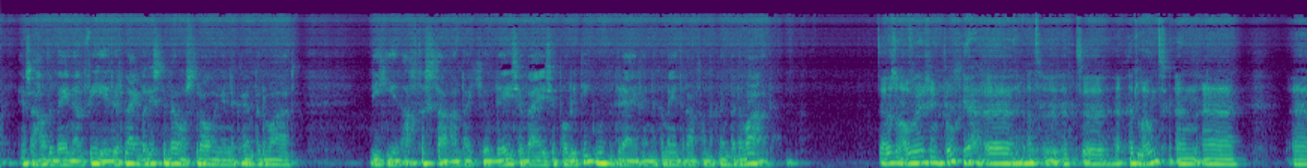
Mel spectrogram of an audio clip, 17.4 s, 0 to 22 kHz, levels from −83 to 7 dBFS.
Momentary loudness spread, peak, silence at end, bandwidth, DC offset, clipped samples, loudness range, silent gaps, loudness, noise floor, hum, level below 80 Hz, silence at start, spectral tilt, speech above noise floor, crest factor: 7 LU; -2 dBFS; 0 s; 15.5 kHz; under 0.1%; under 0.1%; 4 LU; none; -16 LUFS; -50 dBFS; none; -52 dBFS; 0 s; -6.5 dB/octave; 35 dB; 16 dB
